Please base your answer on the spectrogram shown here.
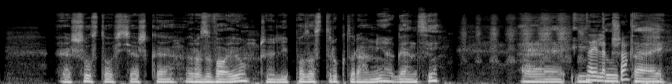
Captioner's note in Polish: śmiech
